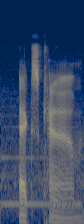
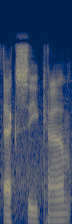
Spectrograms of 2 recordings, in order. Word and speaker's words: XCom: I always say X-Cam. Is it X-C-Cam? I don't know. I always think of, like, XCOM, the game. So that's how I pronounce it. So we've been stalling down the clock pretty okay so far. Not to jinx myself. Yeah, XCOM just like rolls off. It's XCOM? Okay. I can attempt that.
